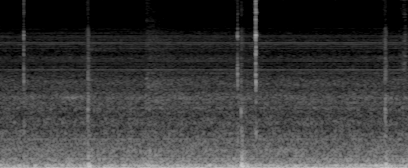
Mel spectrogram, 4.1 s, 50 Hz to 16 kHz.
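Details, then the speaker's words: 2007 Cadillac DTS, 4.6L Northstar V8 (LD8), cruise control cutting out: sharp, irregular clicks from the shift interlock actuator over a low rumble as the brake pedal position switch shaft is wiggled. The worn switch sticks; fix is a new switch. "so every now and then that switch will stick because it's worn so as this guy's driving down the road it's kicking this cruise control off"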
